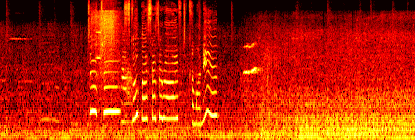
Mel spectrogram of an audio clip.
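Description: A bus engine hums and grows louder as the bus pulls away.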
